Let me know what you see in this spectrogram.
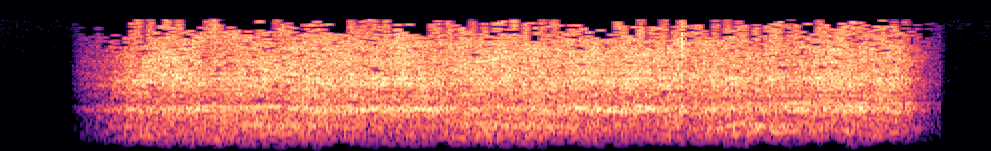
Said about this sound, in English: Did you hear that crowd? USA! I can't even imitate it, but I immediately, like the hair on my arm stood up.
